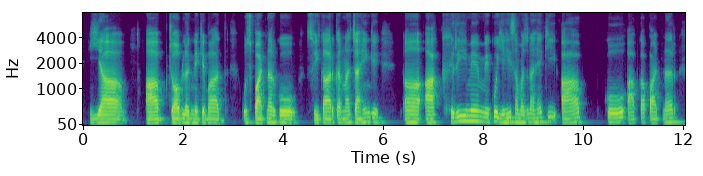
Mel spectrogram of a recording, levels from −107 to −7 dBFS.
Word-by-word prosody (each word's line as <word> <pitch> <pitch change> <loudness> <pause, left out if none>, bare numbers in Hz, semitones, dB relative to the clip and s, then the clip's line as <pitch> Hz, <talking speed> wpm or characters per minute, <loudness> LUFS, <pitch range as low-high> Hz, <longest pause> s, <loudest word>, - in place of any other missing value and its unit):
या 100 +1 +3 0.8
आप 95 +1 +3
जॉब 100 0 +3
लगने 100 -1 0
के 95 - 0
बाद 100 -1 -2 0.4
उस 100 +2 -4
पार्टनर 100 +2 +3
को 105 -1 +2 0.5
स्वीकार 95 -1 0
करना 100 0 -2
चाहेंगे? 110 +3 0 0.6
अ, - - 0
आखिरी 105 +6 +1
में, 140 0 +3
मैं 120 -4 -2
को 130 +3 +3
यही 110 0 0
समझना 105 -1 -2
है 115 +4 -3
कि 125 +3 -6
आपको 110 +2 -1
आपका 95 +4 -4
पार्टनर 105 +3 -3
105 Hz, 120 wpm, -24 LUFS, 100-110 Hz, 0.8 s, या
